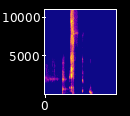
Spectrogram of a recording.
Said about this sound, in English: I just sneezed.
